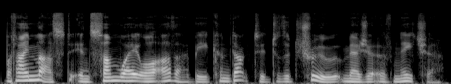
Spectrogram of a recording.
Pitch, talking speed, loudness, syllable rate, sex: 135 Hz, 215 wpm, -19 LUFS, 5.4 syllables/s, male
